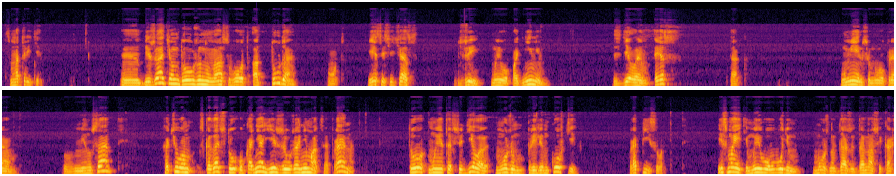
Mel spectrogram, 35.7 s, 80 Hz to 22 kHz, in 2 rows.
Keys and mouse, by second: 21.4 click, 25.2 click, 26.6-29.0 drag, 30.2-31.6 middle drag, 32.6-35.6 drag.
